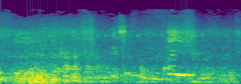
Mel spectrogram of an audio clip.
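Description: A person's voice making indistinct, wavering low vocal sounds between phrases.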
